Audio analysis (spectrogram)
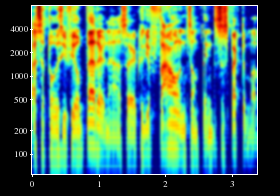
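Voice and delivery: ordinary talk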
